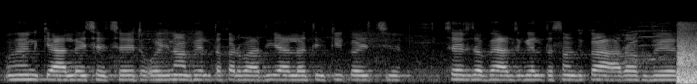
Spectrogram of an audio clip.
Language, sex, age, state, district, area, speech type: Maithili, female, 30-45, Bihar, Supaul, urban, spontaneous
